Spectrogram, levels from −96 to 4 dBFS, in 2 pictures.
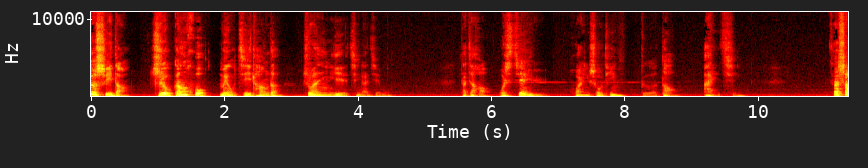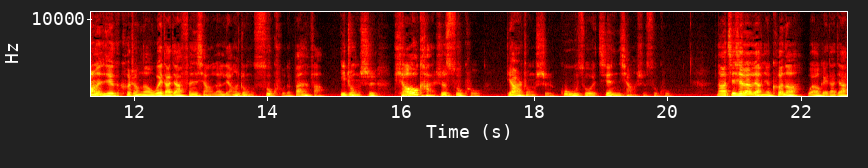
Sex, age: male, 50-69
